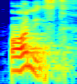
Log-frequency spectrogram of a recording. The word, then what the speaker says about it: honest: So in a honest honor our ab in this mentioned words H is not pronounced.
